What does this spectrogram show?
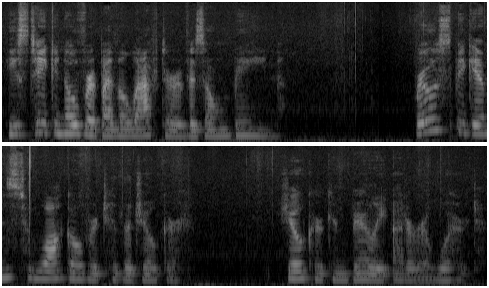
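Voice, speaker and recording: A woman narrates a dramatic story with a solemn, measured delivery. Her voice sits a little low for a woman, and she reads slowly, as scripted narration for an audio drama. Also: low-quality recording.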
